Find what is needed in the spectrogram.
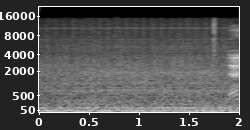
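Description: Semi-truck cab at highway speed: the engine's steady low drone with road noise, heard from inside the cab.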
